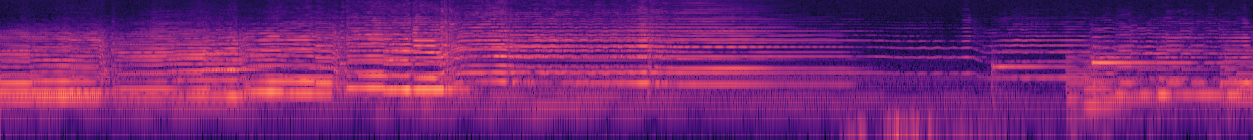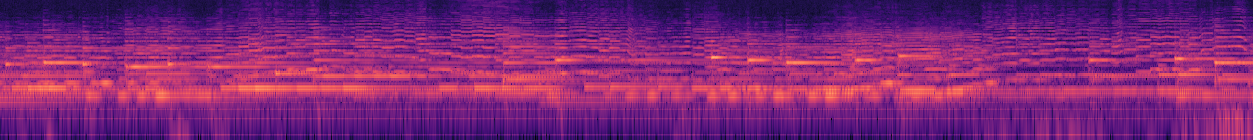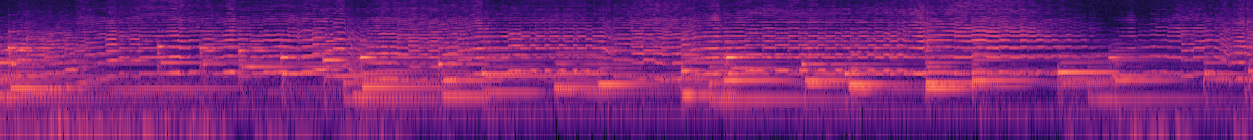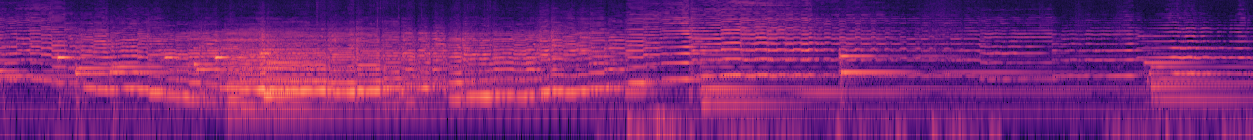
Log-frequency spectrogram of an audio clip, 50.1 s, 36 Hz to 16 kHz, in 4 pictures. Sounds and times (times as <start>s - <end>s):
Violin, fiddle: 0.0s - 50.1s.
